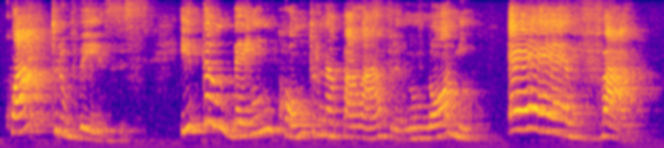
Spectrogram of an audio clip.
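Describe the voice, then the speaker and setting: Lady teacher for little kids, high lively voice, draws words out slow, echoey room mic kinda far off. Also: slight background noise. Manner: slow, sing-song and exaggerated, stretching out each word for small children. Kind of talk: children's phonics lesson.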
